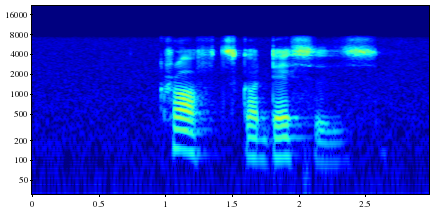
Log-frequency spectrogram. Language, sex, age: English, male, 21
